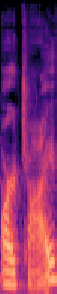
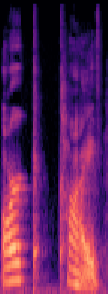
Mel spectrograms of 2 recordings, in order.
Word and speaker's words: archive: is chaos chaos chaos this is not an archive as some people like to say this is an archive archive archive here we're not going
